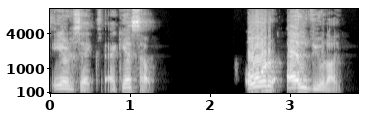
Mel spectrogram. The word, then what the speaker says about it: alveoli: Or alveoli. Alveoli. خلي بالك من النطق.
